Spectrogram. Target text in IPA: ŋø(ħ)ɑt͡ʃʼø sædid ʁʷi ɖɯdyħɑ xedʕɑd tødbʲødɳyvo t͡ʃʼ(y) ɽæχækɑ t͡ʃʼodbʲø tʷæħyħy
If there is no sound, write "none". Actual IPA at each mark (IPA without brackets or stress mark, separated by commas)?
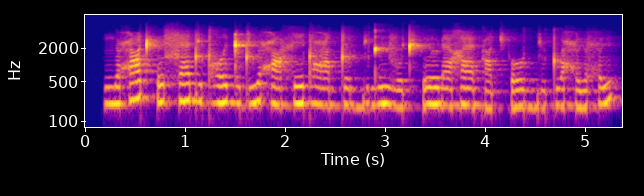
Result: ħ, ø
